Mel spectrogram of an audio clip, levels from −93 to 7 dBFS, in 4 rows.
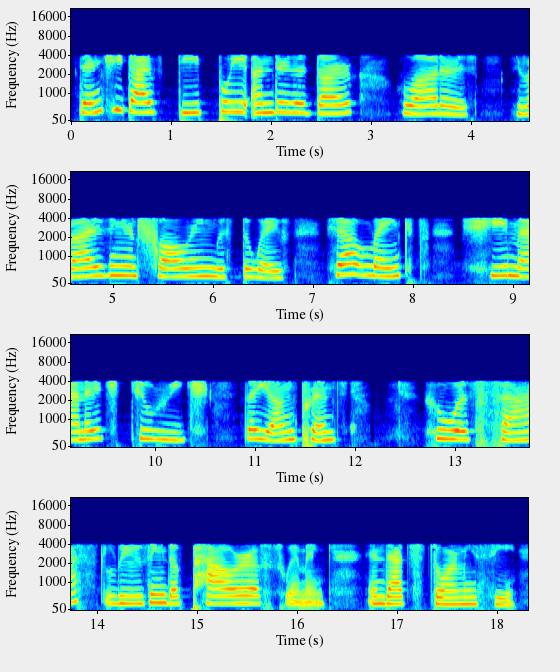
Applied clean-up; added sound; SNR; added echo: none; none; none; none.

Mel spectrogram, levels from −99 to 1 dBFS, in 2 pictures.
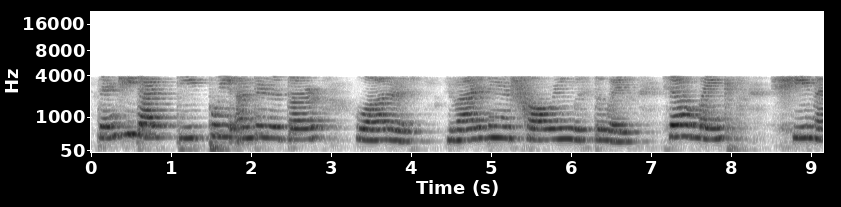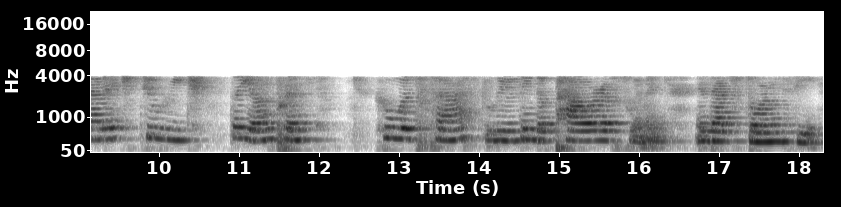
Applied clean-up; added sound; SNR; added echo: none; none; none; reverberation time 0.5 s.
